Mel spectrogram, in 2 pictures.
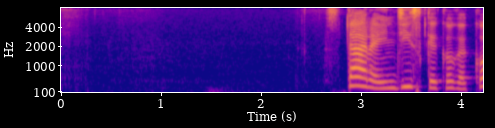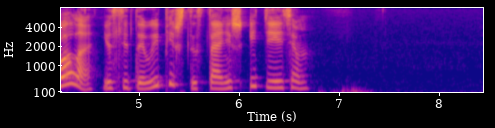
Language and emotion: Russian, positive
